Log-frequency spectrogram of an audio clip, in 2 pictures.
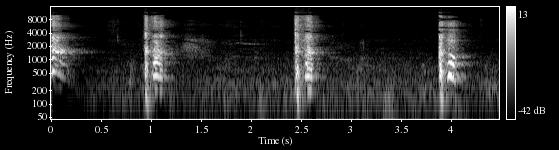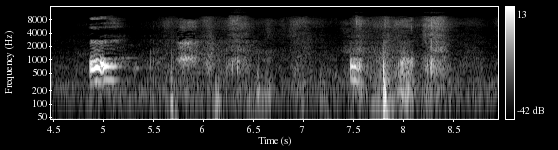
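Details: Infant practising a newly learned cough: four short, deliberate coughs, then soft babbling; a playful voluntary cough.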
